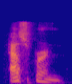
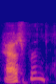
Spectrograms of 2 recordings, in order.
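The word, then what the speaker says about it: Asprin: hardcover copy of myth adventures by robert lynn aspirin i saying that right is that how you pronounce his name aspirin yes this is the actual book not the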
